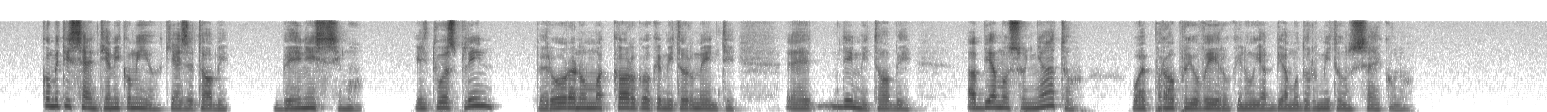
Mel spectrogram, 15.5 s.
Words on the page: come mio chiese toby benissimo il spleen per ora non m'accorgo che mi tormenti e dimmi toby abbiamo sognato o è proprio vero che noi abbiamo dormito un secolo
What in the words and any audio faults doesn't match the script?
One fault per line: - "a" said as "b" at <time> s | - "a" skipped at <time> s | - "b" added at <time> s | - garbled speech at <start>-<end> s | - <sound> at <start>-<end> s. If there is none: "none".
- "ti senti amico" added at 0.6 s
- "tuo" added at 4.3 s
